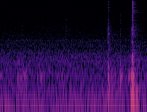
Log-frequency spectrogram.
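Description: A hex socket driver on a long extension turning Allen bolts into a steel seat rail: faint handling sounds, then two sharp metallic clicks near the end, the second the louder.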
